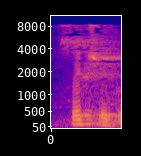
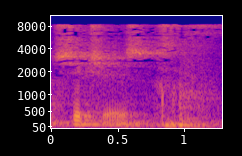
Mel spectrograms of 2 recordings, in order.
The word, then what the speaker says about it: siksha: siksha gurus, not shikshas, the siksha gurus. There's a difference in the pronunciation. Actually, in Hebrew, shiksha means a lady who is not Jewish. And siksha means to give instruction.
